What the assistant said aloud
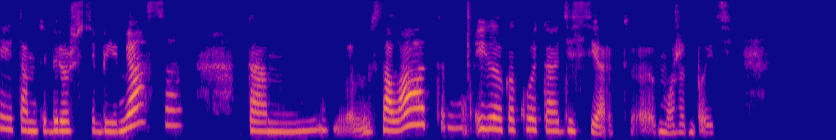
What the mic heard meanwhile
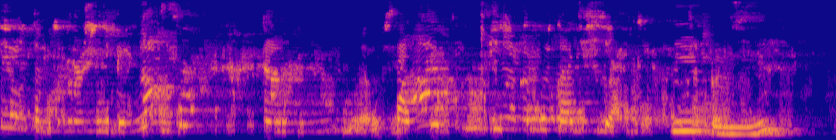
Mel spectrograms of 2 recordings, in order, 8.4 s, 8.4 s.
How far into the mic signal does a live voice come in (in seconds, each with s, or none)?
6.7 s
